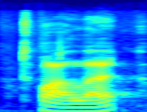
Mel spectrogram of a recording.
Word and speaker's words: toilette: Toilette. Well, I guess yeah, they do pronounce the T in toilette, which would be a French pronunciation.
